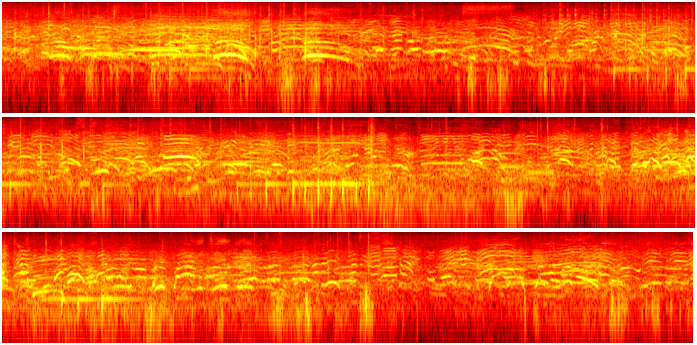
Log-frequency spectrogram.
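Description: Many voices of a sideline crowd shouting and calling out at once, overlapping continuously without clear words.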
